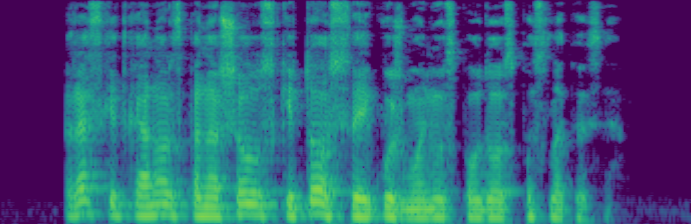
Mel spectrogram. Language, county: Lithuanian, Šiauliai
